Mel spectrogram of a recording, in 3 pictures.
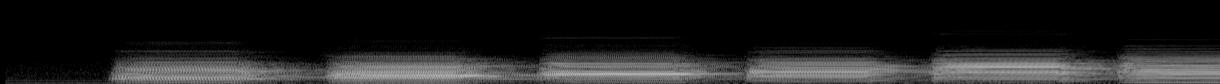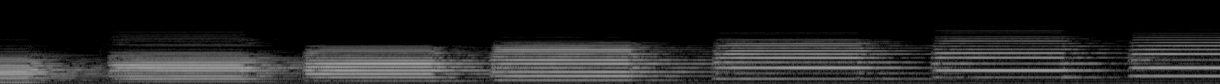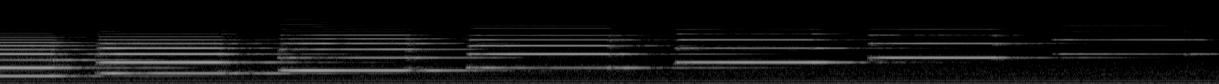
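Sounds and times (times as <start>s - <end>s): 
organ arpeggio on a bombarde stop: 1.1s - 36.5s.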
